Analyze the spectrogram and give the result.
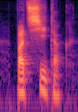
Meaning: small sieve
- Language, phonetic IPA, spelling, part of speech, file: Belarusian, [pat͡sʲˈsʲitak], падсітак, noun, Be-падсітак.ogg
